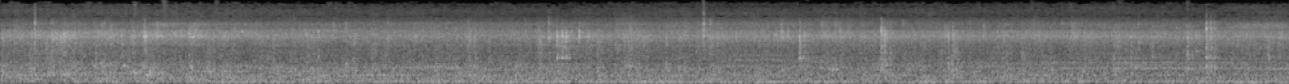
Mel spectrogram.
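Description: Escalator running under the rider: a steady mechanical rumble with a few light clicks scattered through it.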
